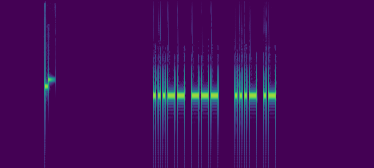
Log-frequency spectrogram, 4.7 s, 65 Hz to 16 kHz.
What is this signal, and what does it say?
Morse code, heard as a keyed tone, about 40 wpm, 700 Hz. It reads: 3O VA
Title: Winter Field Day Exchanges 40wpm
